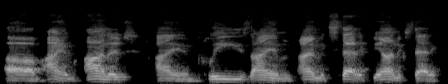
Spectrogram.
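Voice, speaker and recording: A man's voice: lowish voice, moderate pace, fairly bright tone. A man hosting a casual podcast interview, effusive and slangy in the way he talks. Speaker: podcast host.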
